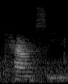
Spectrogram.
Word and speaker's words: Kamsi: And Kamzi's name is Kamsi. And they always say Kamsi because it is S-Y. Why do you literally see it as it's spelled S-Y and you say Z?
